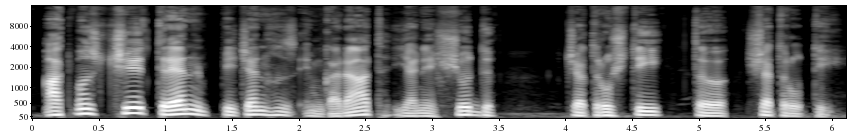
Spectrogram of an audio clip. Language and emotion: Kashmiri, neutral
